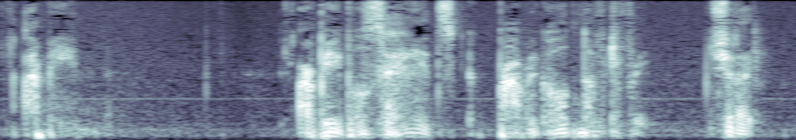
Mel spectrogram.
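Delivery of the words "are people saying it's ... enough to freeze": hushed, conspiratorial whisper. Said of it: "whispering conspiratorially".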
